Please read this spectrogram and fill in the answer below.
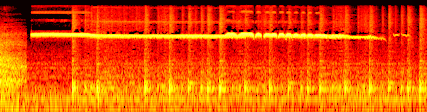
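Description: A sports whistle blown in one long, loud blast of about seven seconds: a steady high tone that turns into a rapid warble in its second half, then trails off near the end.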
